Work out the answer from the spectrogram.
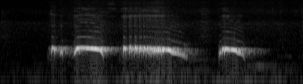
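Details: Spotted dove giving a challenge call meant to draw other doves into calling: a single phrase of three husky coos, the middle one long and sliding down, the last short and dropping.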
